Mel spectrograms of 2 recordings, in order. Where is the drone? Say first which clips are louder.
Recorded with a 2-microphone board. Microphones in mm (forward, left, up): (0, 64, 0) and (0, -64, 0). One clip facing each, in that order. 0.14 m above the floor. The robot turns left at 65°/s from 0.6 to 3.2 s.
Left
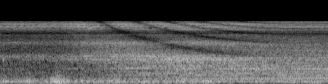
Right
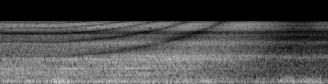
Right 9 dB; 115° right; by 3.3 s 75° left.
